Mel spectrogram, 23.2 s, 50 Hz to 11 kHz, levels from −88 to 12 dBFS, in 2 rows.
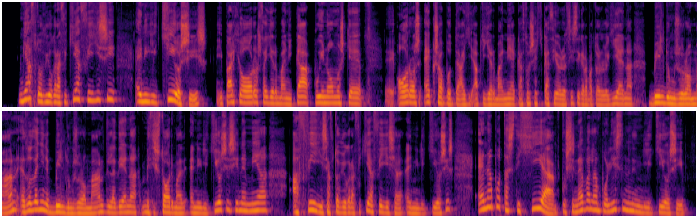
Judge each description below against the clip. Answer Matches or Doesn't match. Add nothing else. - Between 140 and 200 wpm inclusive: Doesn't match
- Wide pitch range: Matches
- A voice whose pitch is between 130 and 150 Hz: Matches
